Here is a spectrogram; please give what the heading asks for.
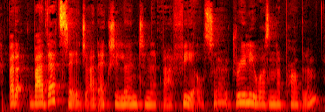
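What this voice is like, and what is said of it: Croaky, hoarse voice. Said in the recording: “please excuse my voice. I don't usually sound so croaky.”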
